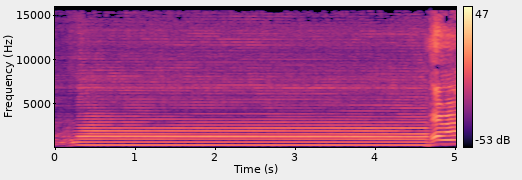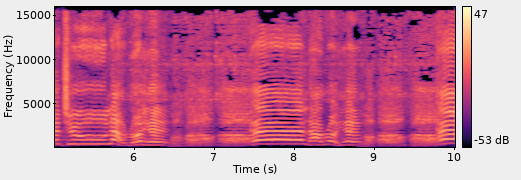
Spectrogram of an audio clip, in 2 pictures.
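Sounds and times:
conch shell trumpet blown: 0.0s - 6.4s.

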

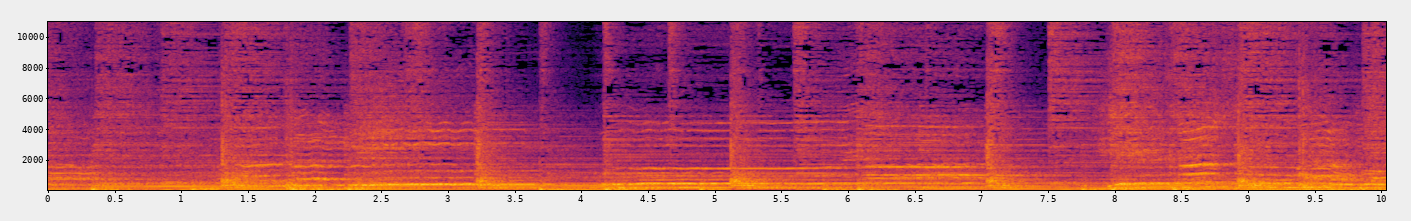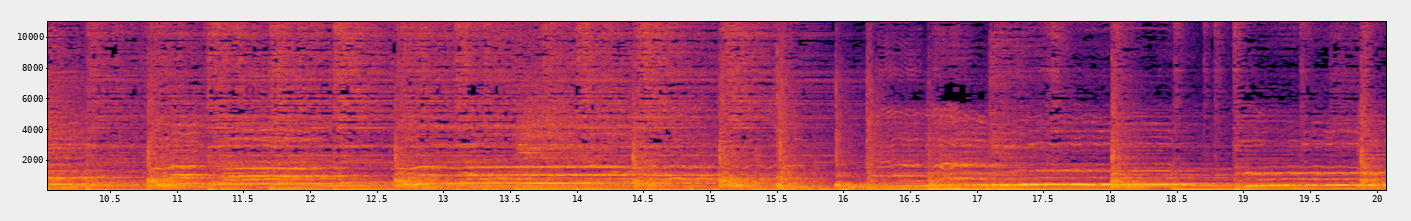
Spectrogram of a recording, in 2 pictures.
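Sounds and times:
gospel choir singing: 0.0s - 20.0s.

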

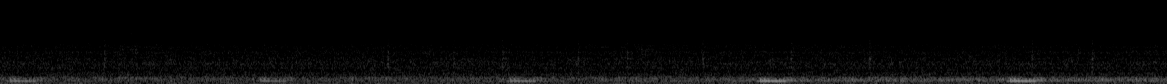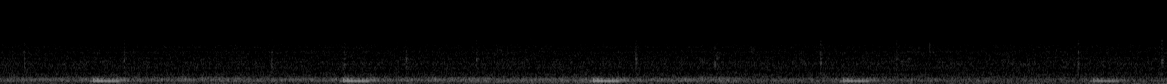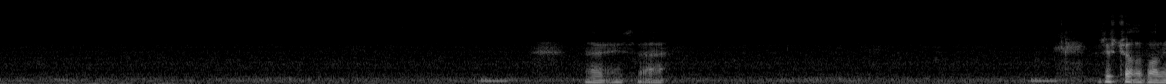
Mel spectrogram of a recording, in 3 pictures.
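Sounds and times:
steady low background: 0.0s - 35.0s.

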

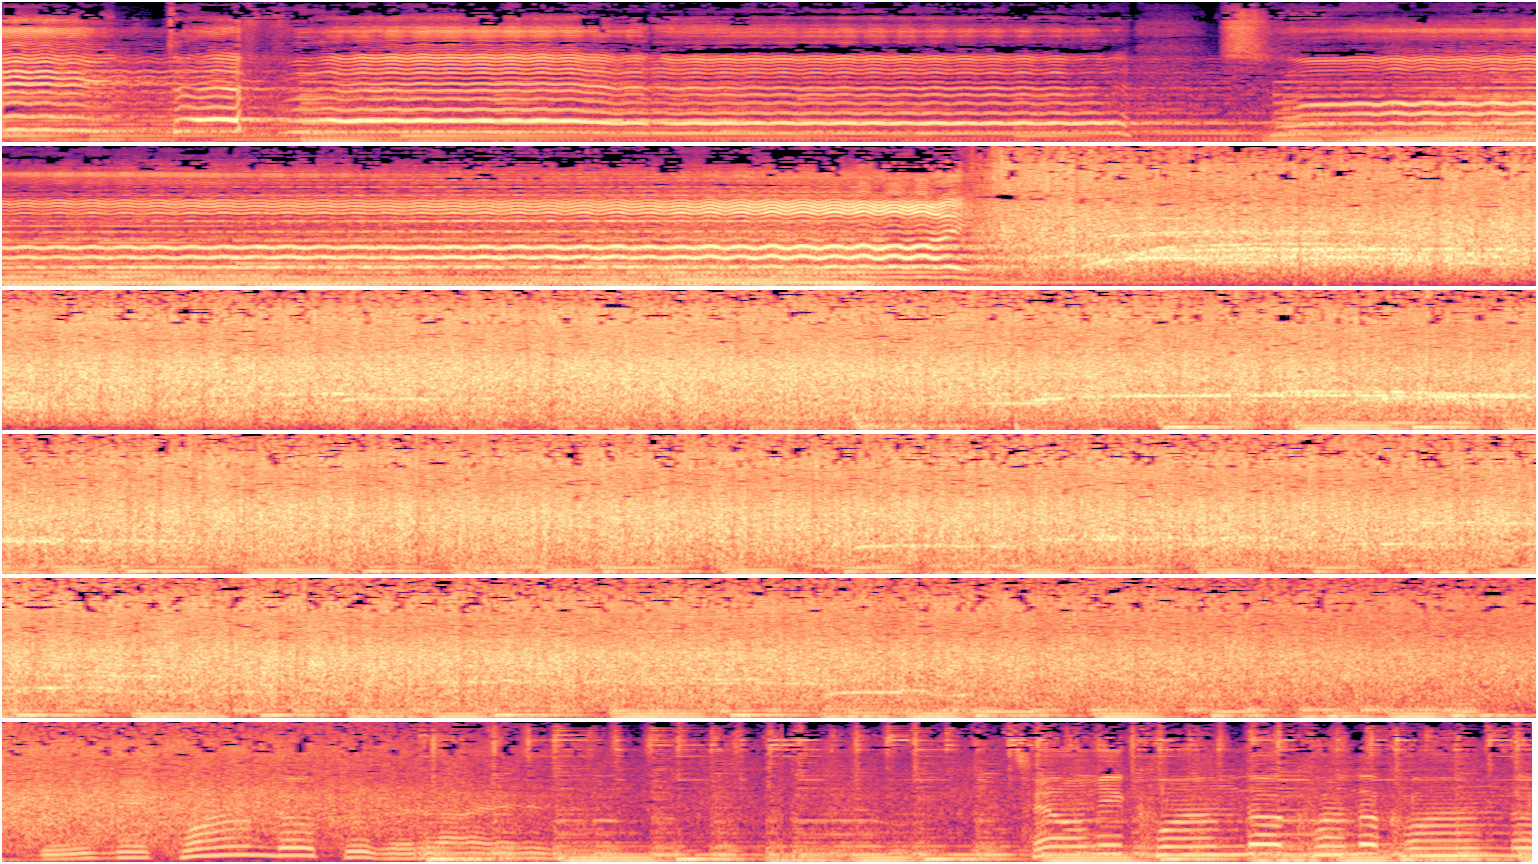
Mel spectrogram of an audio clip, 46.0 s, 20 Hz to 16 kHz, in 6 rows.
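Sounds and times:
audience applauding: 12.6s - 41.0s.

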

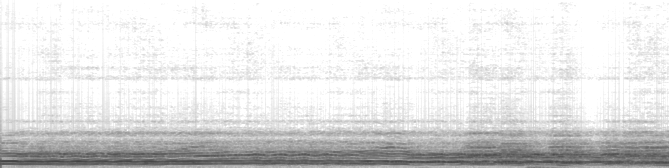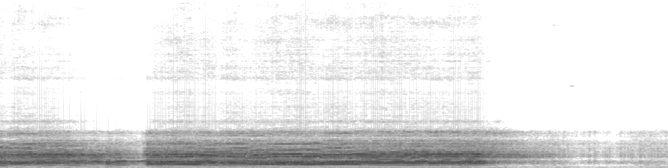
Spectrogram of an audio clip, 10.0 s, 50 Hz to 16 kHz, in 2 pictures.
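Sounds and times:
orchestra chord on gramophone: 3.4s - 9.8s.

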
